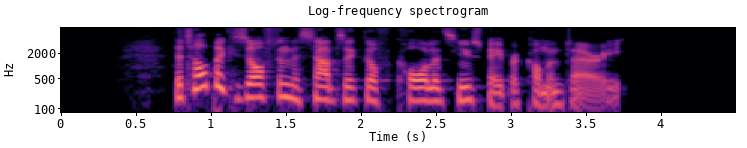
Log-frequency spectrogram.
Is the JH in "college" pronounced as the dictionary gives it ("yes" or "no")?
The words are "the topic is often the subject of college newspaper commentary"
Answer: no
